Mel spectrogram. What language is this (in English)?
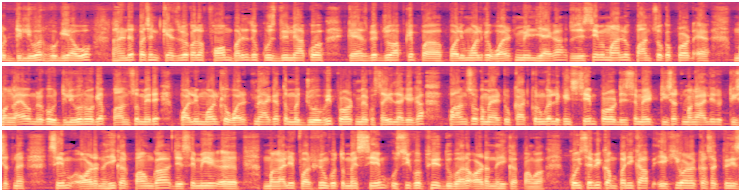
Hindi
